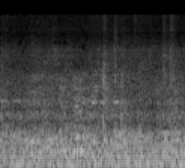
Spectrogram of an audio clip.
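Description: Crowded escalator running with a steady low rumble, under the mixed chatter of the many people riding it.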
